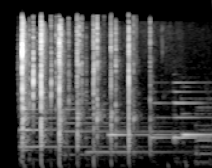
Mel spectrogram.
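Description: Music starting abruptly: a quick run of sharply struck, ringing notes, about five a second.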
